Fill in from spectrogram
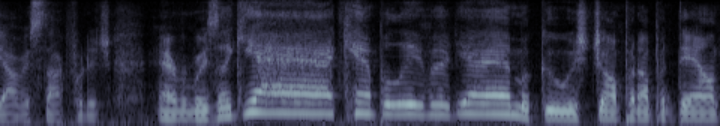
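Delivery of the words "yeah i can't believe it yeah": hammed-up crowd celebration in a raised pitch; mock crowd cheer. Everybody in the stands as the crowd goes crazy, mock cheering.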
